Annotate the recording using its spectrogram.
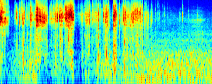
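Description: A foil trading-card pack wrapper being torn open and crinkled by hand, in a run of ripping and crackling bursts over the first two and a half seconds. After that it fades to a quieter rustle.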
